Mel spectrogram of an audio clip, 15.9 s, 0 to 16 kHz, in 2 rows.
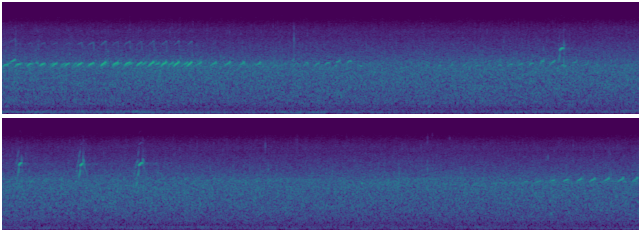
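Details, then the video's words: Kajika frog by a clear mountain stream in Akigawa Valley, Tokyo, at night, recorded with a ZOOM H6: an opening burst of fast, even chirps, then only water, with four sharp high clicks or bird notes midway and a faint trill at the end. "清流の歌姫 カジカガエルと川のせせらぎ"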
